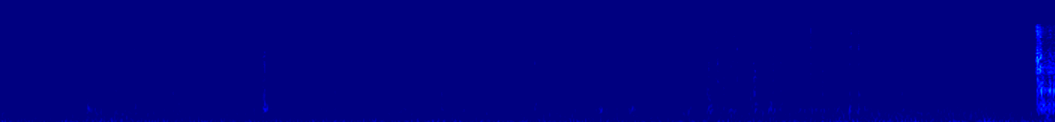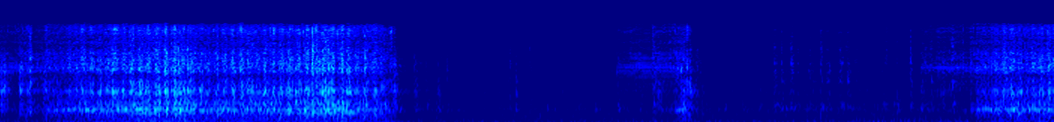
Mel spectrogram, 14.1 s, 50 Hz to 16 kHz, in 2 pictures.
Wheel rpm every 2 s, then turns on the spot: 0, 0, 0, 10, 30, 0, 0.
6-10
